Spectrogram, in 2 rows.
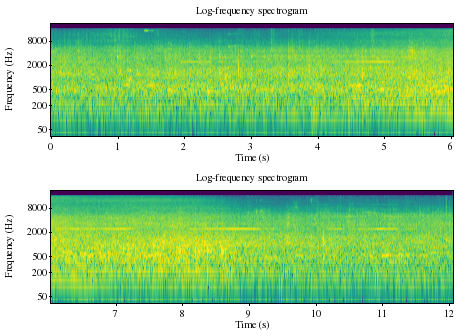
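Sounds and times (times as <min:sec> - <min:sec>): traffic: 0:00.0 - 0:12.0.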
